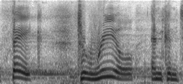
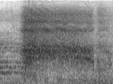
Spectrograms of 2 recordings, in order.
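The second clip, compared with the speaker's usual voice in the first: long audible sigh out; deep sigh out; 5 dB quieter than usual. Shown as a demonstration. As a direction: let the breath go with a sigh. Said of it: "Let it out".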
